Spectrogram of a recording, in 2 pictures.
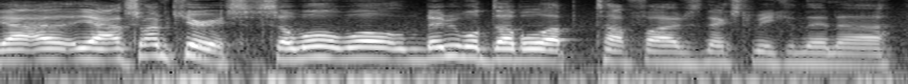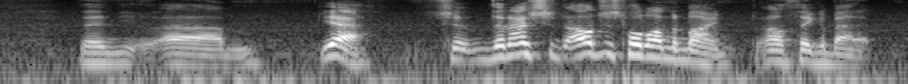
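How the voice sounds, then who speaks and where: Pitch swings very widely as a man talks in a fairly high register. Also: moderate pace. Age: 30s. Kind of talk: casual chat.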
